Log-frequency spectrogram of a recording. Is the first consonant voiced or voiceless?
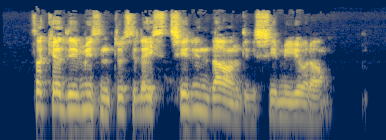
voiceless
